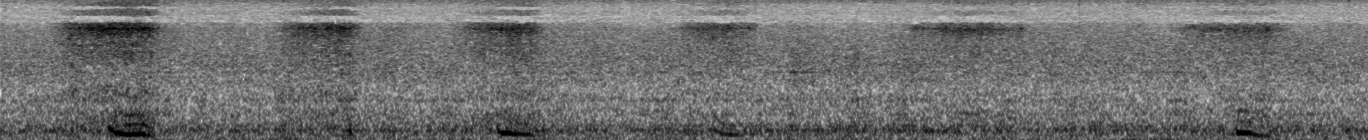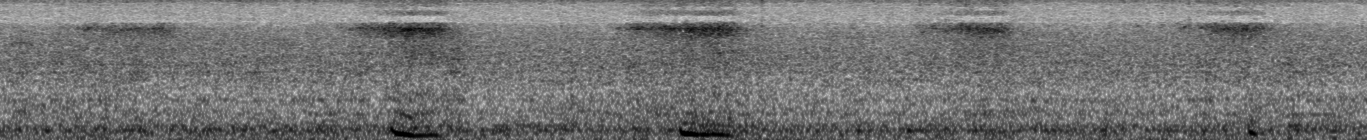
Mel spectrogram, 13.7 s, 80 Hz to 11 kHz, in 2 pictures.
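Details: Sleeping cat snoring in deep sleep: soft, regular snoring breaths about 25 a minute, each with a faint rasp, over steady low background noise.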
